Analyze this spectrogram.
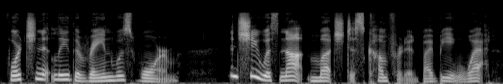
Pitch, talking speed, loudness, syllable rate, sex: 185 Hz, 165 wpm, -20 LUFS, 4.9 syllables/s, female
